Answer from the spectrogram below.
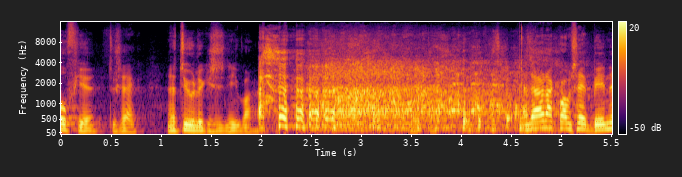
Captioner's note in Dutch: gelach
